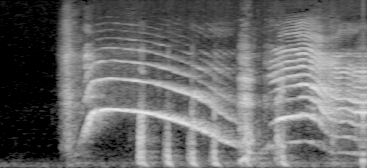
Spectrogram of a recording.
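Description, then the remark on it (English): A woman lets out a loud, sustained high-pitched scream that rises, wavers with a few shaky breaks, then dips before surging again into a second shrill, intense cry. “I always try to catch them off guard, see how long it takes them to get … screaming there”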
